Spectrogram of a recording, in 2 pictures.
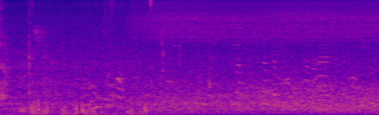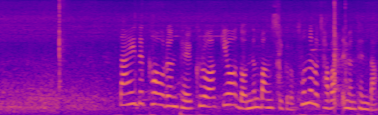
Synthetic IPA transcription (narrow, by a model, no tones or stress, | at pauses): s͈ʰaidɯkʰauɾɯnpe̞ɭkʰɯɾowak͈iwʌnʌnːɯnbaŋɕʰiɡɯɾosʰonɯɾot͡ɕabat͈emjʌndwe̞nda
